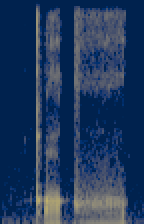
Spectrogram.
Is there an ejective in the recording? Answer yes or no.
yes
